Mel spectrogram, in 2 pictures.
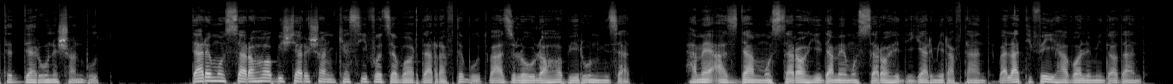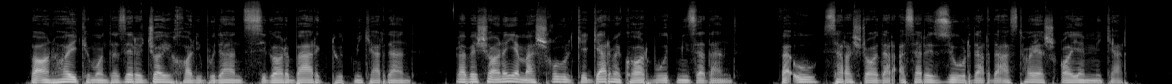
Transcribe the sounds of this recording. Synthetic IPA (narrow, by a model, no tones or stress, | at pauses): t̪ʰed̪æɾuːneʃɒːnbuːd̪̥ | d̪̥æɾe̞mo̞st̪æɾɒːɦɒːbiːʃt̪æɾe̞ʃɒːncʰæsiːfozevɒːɾd̪æɾːæft̪e̞buːd̪̥væːzlowlɒːɦɒːbiːɾuːnmiːzæ̰d̪̥̚ | hæmeʔæ̰zd̪æmːost̪æɾɒːɦiːd̪æme̞mo̞st̪æɾʔɒːɦed̪iːɟʲæɾmiːɾæft̪ænd̪̥vælæt̪ʰiːfe̞iːɦævɒːlimiːd̪ɒːd̪ænd̪̥ | væɒːnɦɒːiːcʰe̞mont̪ʰæze̞ɾed͡ʒɒːjexɒːliːbuːd̪ænd̪siɡɒːɾe̞bæɾɡt̪ʰuːt̪miːcʰæɾd̪ænd̪ | væbe̞ʃɒːneje̞mæʃɣuːlcʰe̞ɟæɾme̞kʰɒːɾbuːd̪̚miːzæd̪æ̰nd̪̥ | væ̰ʔuːsæɾʔæʃɾɒːd̪æ̰ɾʔæ̰sæɾezuːɾd̪æ̰ɾd̪æ̰ːst̪hɒːjæʃɢ̥ɒːje̞mːiːcʰæ̰ɾd̪̥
